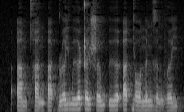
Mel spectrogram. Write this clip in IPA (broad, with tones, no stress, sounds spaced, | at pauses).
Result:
ʔ a˨˩ m t̪ʰ a˨˩˨ n ʔ a˨˩ k̚ ɹ ə˧ j w ɨ˧˥ ə̯ ʈ ə˧ j ʂ ə˧˥ w ʔ ɨ˧˥ ə̯ ʔ a˦˥ t̚ j ɔ˧ n ə˧ ŋ ɣ ə˨˩ ŋ v ə˧ j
